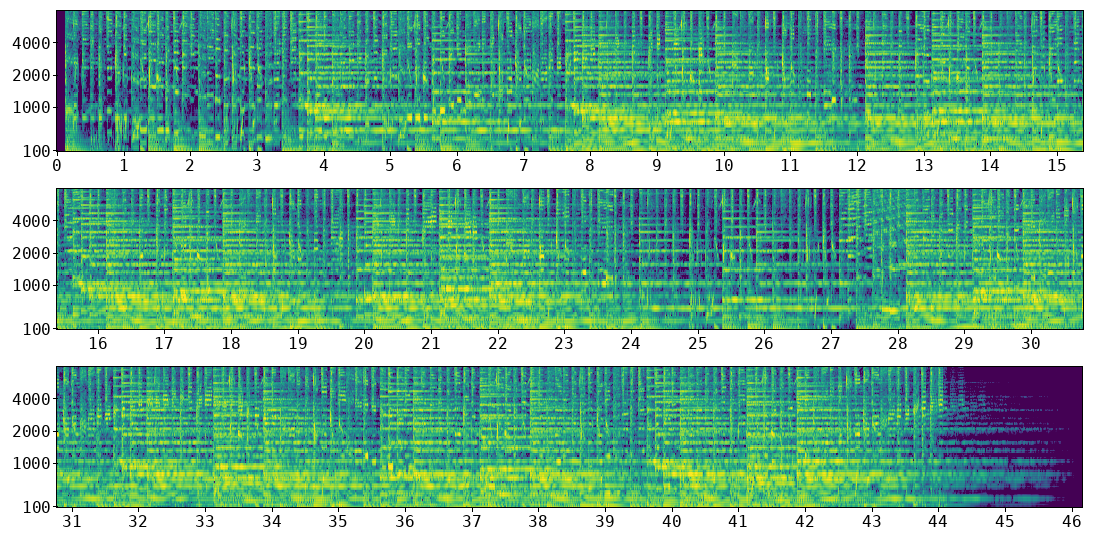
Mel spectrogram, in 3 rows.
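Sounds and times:
electronic EDM music: 0.2 - 44.8.

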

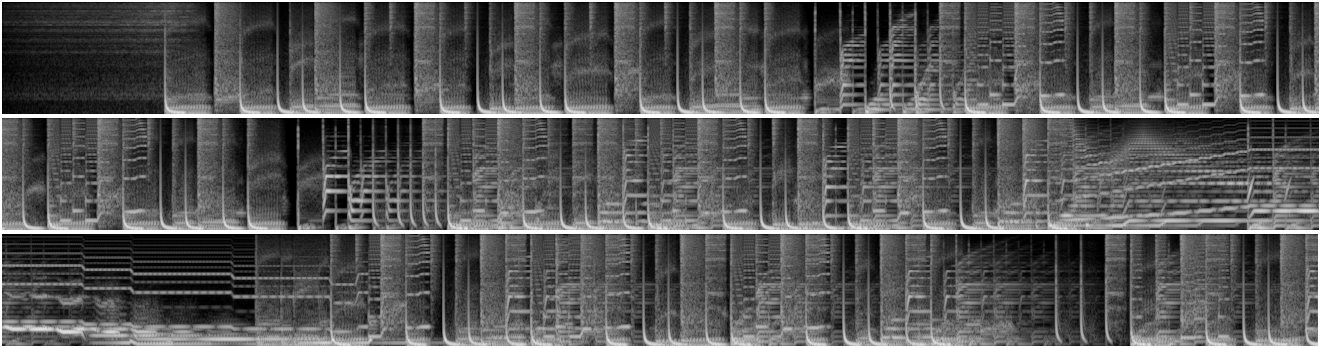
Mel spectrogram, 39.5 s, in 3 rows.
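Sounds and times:
electronic EDM music: 1.6 - 7.8, 9.4 - 15.8, 16.4 - 39.4.

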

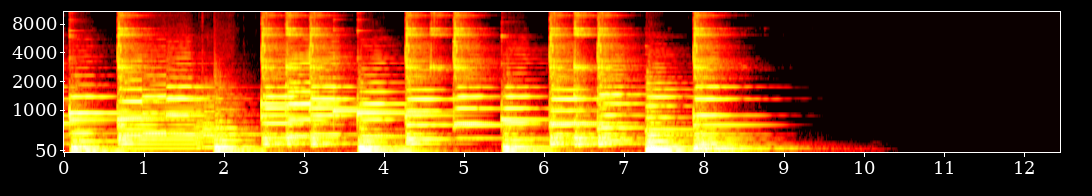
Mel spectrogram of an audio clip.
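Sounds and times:
slow comic clarinet: 0.0 - 8.8.

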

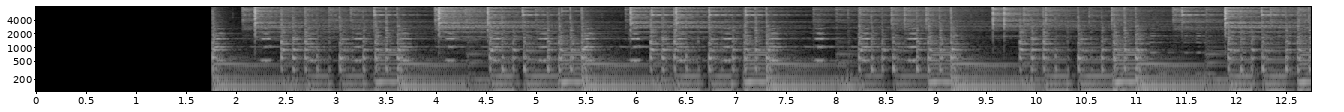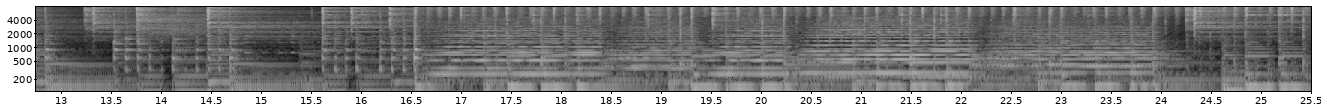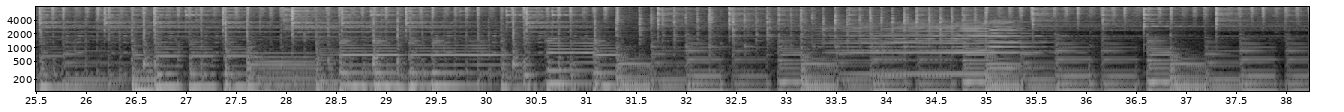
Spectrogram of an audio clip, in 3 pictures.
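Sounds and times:
bongo version of tension music for a variety show: 2.1 - 38.2.

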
